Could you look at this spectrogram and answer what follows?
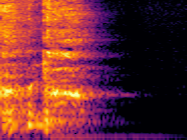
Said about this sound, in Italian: scusate un po' di tosse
